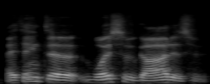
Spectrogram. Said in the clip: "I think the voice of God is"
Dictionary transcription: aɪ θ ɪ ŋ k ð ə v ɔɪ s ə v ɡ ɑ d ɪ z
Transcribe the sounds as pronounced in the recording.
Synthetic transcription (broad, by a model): aɪ θ ɪ ŋ k ð ə v ɔɪ s ə v ɡ ɑ d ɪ z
